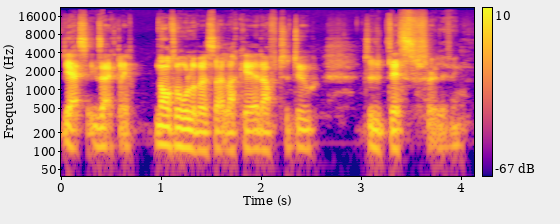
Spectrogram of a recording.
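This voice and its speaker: A man's voice: lowish voice, steady tone, fast, vocal fry, sharp tone. A man improvising dramatic narration and banter in a comedy audio drama, with a hammy, flustered manner.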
